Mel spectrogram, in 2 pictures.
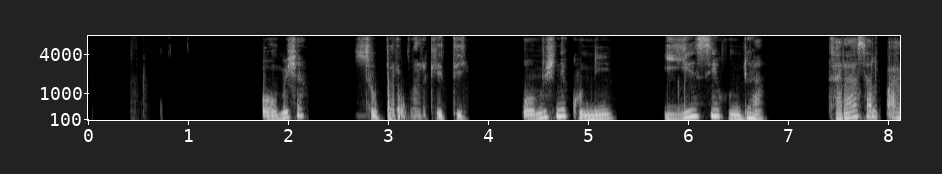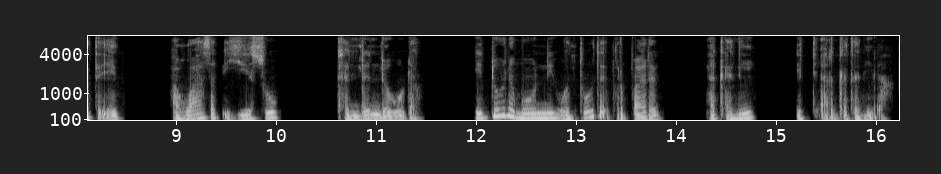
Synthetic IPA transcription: ʔo̞ːmɪʃɐ | sʊbːɐɾɐɾket̪ːi | ʔo̞ːmɪʃnɪkʊnːɪ | ʔɪjːeːsiːhʊnd̪aː | kʰɐɾaːsɐlpʼa̰ːt̪ɐ̰ʔḛːn | hɐwːaːs̬ɐfɪjːeːsuː | kʰɐnd̪ɐnd̪ɐʔuːᶑɐ | hɛd̪ːoːnɐmo̞ːnːɪwɐnt̪o̞ːt̪ɐb̥ɐɾbaːd̪ɐn | ʔɐkʼɐniː | ʔɪt̪ːɪɐ̰ɾɡɐt̪ɐniːᶑɐ

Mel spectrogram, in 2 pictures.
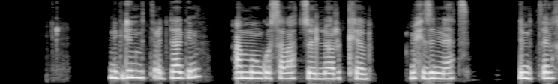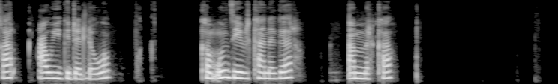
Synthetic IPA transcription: nɨɡd̪ɨnmɨt̪ʰːɨʕɨd̪ːaɡɨn | ʔaβmo̞ŋɡo̞sɐβat̪z̥ɐlːo̞ɾɨkʰːɨβ | mɨħzɨnːɐt̪ | nɨmɨt̪ʼːɨnxaɾʕawjɪɡɨd̪ɐlːɐwo̞ | kʰɐmʔunzeβɨlkʰanɐɡɐɾ | ʔaβmɨɾkʰaβ

